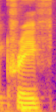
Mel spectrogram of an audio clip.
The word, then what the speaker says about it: Kreeft: I forget how to pronounce his last Craft. name. They say Craft. Kreeft, which is absolutely Amazing.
